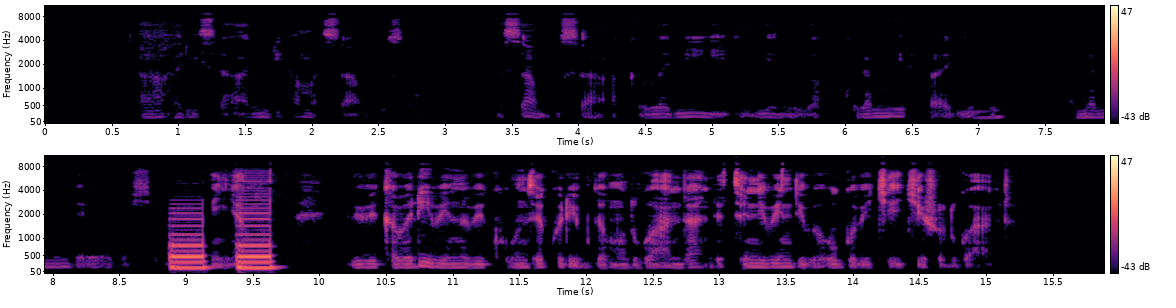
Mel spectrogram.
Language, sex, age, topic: Kinyarwanda, male, 18-24, finance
